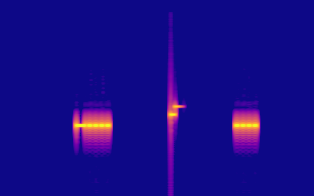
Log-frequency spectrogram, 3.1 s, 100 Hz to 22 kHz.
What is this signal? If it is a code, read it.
Morse code, heard as a keyed tone, about 40 wpm, 700 Hz. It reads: 6 H
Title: Single Letter-Number Alt - Rapid-Fire 40wpm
